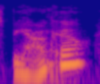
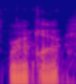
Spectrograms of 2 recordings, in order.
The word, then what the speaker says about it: Blanco: So I was like, is it Alex Bianco? No, it's Alex Blanco.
